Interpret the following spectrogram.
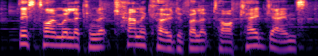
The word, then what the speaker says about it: Kaneko: time we're looking at kanako developed arcade games pronounced konico by us ignorant westerners and i'm joined by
